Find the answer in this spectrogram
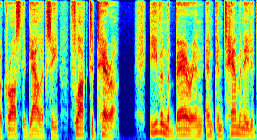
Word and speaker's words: Terra: Terra, pronounced T-R-U-H, or in the most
